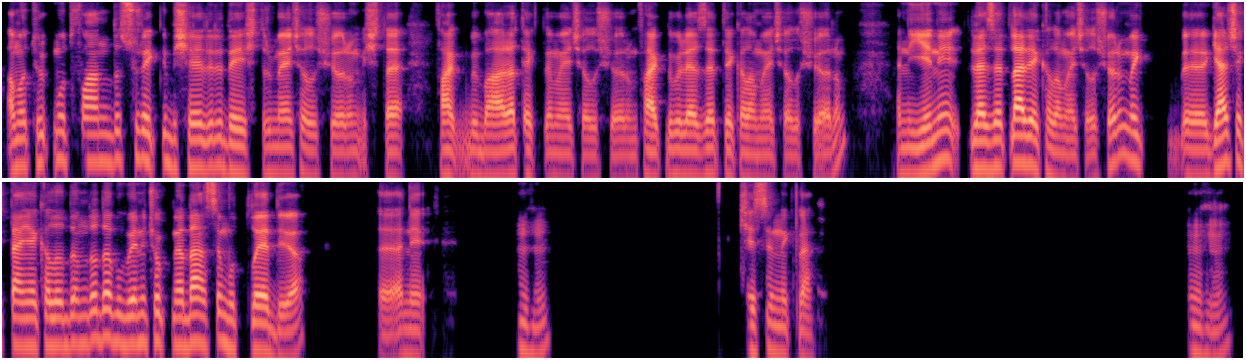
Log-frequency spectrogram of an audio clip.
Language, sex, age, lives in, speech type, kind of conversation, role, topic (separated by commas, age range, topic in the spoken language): Turkish, male, 25-29, Poland, conversation, unstructured, none, Yemek yaparken en çok nelere dikkat edersin?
